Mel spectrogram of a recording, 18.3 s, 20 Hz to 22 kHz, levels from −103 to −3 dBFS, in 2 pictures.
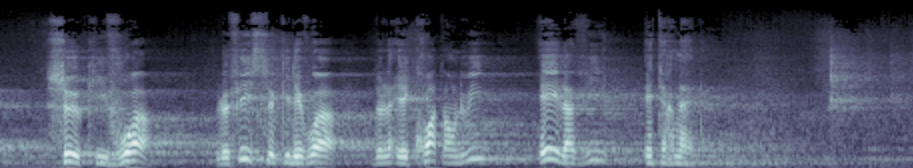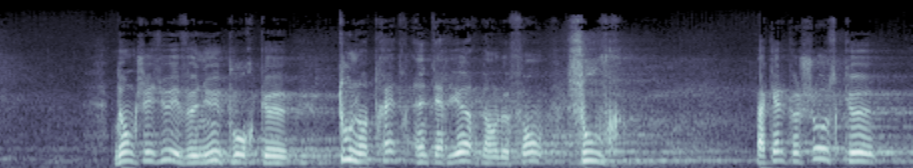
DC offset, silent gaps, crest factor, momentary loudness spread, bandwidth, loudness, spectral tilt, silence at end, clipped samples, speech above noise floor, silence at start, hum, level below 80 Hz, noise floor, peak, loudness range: under 0.1%; none; 22 dB; 21 LU; 15 kHz; -21 LUFS; -5.5 dB/octave; 0 s; under 0.1%; 30 dB; 0 s; none; -66 dBFS; -50 dBFS; 0 dBFS; 11 LU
